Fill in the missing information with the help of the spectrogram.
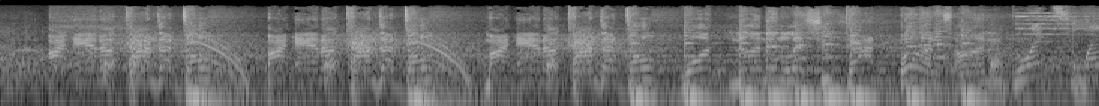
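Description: A hip-hop track plays loud and full, with a punchy, repeating bass beat under a rapped vocal line that swoops and slides in pitch.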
